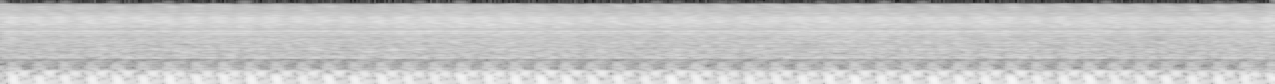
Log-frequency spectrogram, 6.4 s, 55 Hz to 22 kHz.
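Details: Royal Enfield Bullet 350 Classic, first run after partial seizure repair with cylinder hone, new rings, decoke, valve clearances set and carb cleaned: even single-cylinder thump about four beats a second, steady, no knock or rattle; healthy idle, dislikes choke, needs fine tuning.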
